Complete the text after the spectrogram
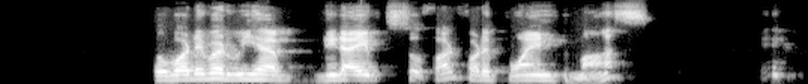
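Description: An adult man lectures calmly through a microphone.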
